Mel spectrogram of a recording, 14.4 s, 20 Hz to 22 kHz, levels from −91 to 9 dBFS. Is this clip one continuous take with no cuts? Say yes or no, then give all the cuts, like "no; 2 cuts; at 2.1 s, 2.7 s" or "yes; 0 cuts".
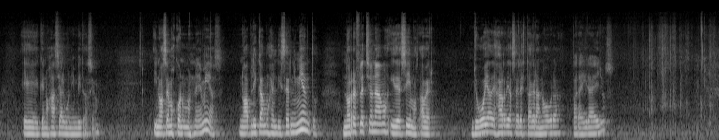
no; 1 cut; at 11.4 s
